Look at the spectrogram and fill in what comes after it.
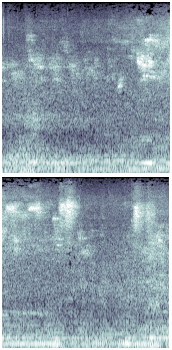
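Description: Small birds chirping on and off in short high calls, over a faint steady low hum.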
